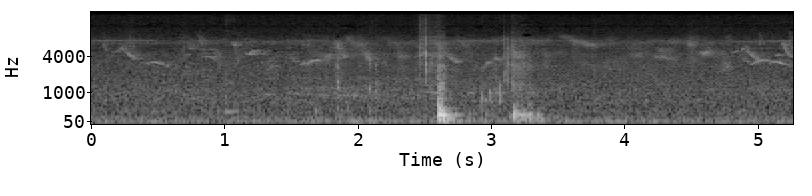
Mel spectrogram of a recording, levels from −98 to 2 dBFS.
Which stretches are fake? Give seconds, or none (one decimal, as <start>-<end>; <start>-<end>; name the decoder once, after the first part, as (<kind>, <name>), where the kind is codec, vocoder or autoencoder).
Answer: 1.6-4.8 (autoencoder, DAC-VAE)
